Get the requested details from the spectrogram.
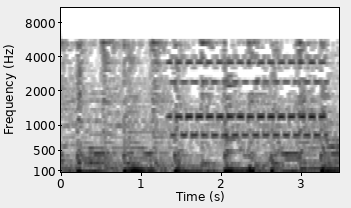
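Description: A short musical theme jingle opening the phone-in segment of the show What the Hell, with a bouncy, repeating bass line and a telephone bell ringing over it in regular bursts, loud, with no talking.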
